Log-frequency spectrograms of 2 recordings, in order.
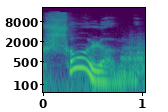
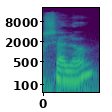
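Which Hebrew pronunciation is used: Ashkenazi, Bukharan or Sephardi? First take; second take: Bukharan; Sephardi. First: It is said with a Bukharan Hebrew pronunciation. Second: It is said with a Sephardi Hebrew pronunciation. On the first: "כמו הבוכרים" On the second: "כמו הספרדים"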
